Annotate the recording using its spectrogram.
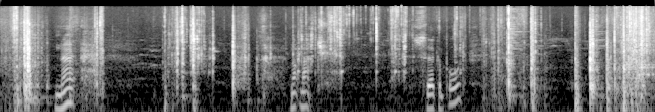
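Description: Hard plastic objects clatter and rattle in a cardboard box.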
